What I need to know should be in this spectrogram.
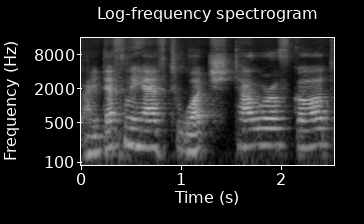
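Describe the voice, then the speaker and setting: The voice carries a German accent and ordinary pitch variation. It sounds somewhat breathy. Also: woman. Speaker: K-pop reaction YouTuber. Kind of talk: livestream reaction chat. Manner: casual, filler-heavy.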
